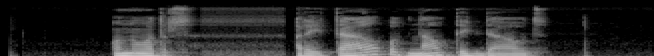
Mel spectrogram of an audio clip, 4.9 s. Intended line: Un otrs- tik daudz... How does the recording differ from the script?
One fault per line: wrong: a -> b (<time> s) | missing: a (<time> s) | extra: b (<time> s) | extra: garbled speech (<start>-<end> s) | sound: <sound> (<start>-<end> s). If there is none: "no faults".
extra: arī telpu nav (2.3 s)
